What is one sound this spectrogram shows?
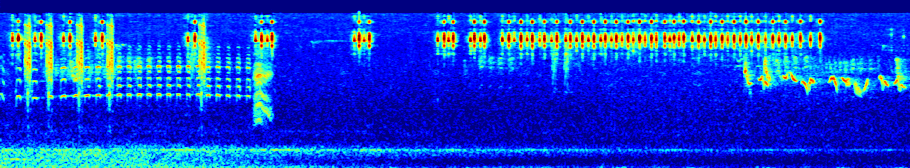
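Quick, rapid clicks and ticks come from a game menu.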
